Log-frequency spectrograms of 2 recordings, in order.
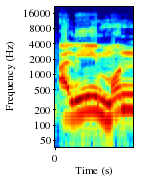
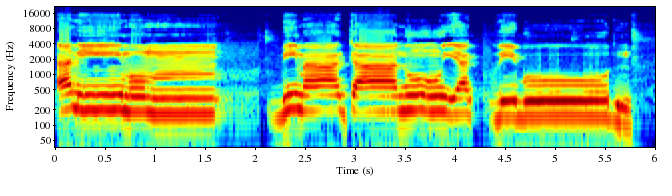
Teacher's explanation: جب نون ساکن یا تنوین کے بعد با آئے گا تو ہم جو نون کی آواز ہوگی اس کو ہم میم میں بدل دیں گے ، علیمن کو مم میں بدل دیں گے، بما کانوا یکذبون، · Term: اقلاب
